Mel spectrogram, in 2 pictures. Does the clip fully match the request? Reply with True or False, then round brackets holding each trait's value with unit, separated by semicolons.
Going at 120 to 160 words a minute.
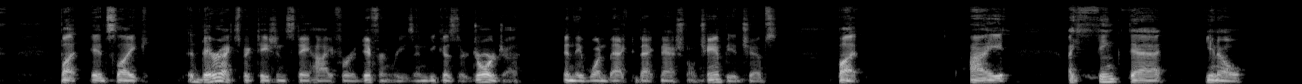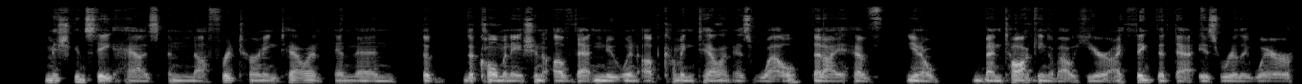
True (145 wpm)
